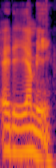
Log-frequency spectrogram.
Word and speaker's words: Adeyemi: Children of Blood and Bone by Tony Adeyemi. Adeyemi. Yes. I had to write that out phonetically.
